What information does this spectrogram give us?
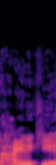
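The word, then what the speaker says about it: Heinicke: to them um but I like Hein is a Heineken is how you pronounce it I like their quarterback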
